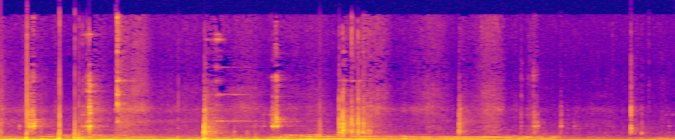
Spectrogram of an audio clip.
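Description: Sharp metal clicks and clinks of chainsaw parts being handled as the clutch drum is lifted off the crankshaft. The clicks are thickest in the first three seconds. A steady low hum drops away about three seconds in.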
